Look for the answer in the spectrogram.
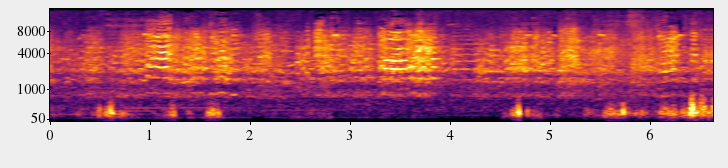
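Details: On a summer evening in Geelong, Victoria, Australia, a flock of cockatoos flies past to the tallest tree, giving a continuous chorus of harsh, grating screeches, with a few low thumps and murmurs underneath.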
